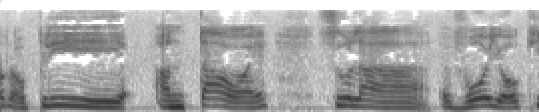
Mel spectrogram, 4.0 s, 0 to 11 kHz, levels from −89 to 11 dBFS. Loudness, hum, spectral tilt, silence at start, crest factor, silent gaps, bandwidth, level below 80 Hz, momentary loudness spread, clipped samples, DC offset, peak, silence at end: -18 LUFS; none; -6 dB/octave; 0 s; 14 dB; none; 8 kHz; -58 dBFS; 8 LU; under 0.1%; under 0.1%; -4 dBFS; 0 s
